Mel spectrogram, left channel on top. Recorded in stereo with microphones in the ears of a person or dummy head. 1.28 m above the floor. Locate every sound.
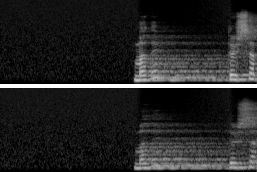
1.3 s a man speaking: 60° left (ahead or behind), 0.8 m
